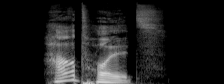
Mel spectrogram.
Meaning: high-density wood, many types of hardwood (Woods with a density of more than 0.55 g/cm³; e.g. beech, oak, ash)
- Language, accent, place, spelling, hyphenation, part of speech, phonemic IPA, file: German, Germany, Berlin, Hartholz, Hart‧holz, noun, /ˈhaʁtˌhɔlt͡s/, De-Hartholz.ogg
